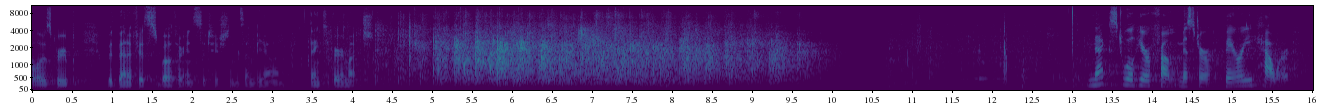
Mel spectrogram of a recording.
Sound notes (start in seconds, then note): 5.7 applause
